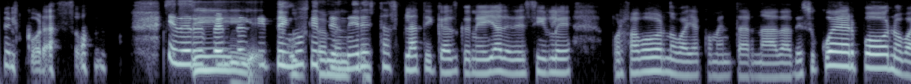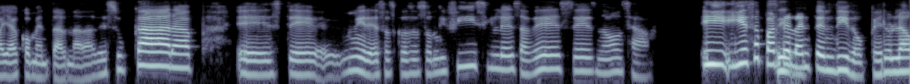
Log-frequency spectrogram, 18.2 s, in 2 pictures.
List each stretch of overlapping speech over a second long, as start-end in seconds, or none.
1.7-3.7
